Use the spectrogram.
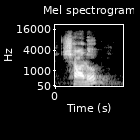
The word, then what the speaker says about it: স্মারক: মফলা যদি শব্দের শুরুতে ব্যবহৃত হয় তাহলে ময়ের উচ্চারণ হয় না, তবে ময়ের পরিবর্তে কি হবে, নাসিক্য হবে, মানে চন্দ্রবিন্দু হয়। যেমন স, এই গেল এই স শান, স্মারক, এই হলো সা রুখ,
